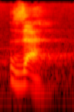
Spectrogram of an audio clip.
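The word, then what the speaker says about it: ذ: rohani roh Hai selanjutnya huruf dza diucapkan dengan cara ujung lidah kita berada di antara dua gigi seri bagian atas dan bagian bawah Hai Aza Hai menyerupai dengan pengucapan huruf z di dalam huruf latin tetapi ingat huruf dza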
